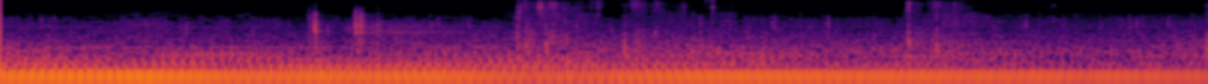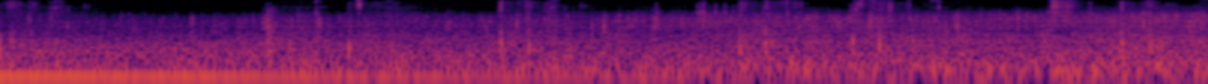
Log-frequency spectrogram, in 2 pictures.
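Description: Soft footsteps creep across a hard tiled floor.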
